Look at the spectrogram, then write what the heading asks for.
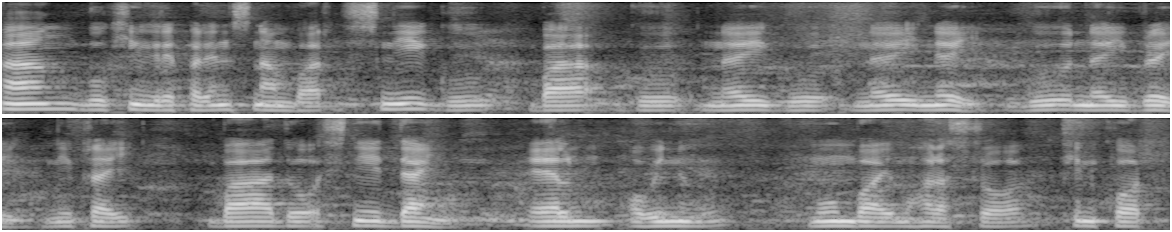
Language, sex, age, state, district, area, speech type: Bodo, male, 30-45, Assam, Kokrajhar, rural, read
